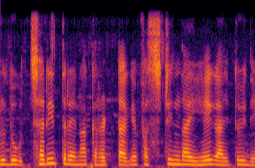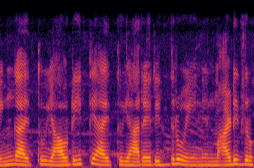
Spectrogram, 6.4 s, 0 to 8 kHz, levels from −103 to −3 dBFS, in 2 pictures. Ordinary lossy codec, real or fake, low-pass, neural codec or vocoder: none; real; 7.2 kHz; none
